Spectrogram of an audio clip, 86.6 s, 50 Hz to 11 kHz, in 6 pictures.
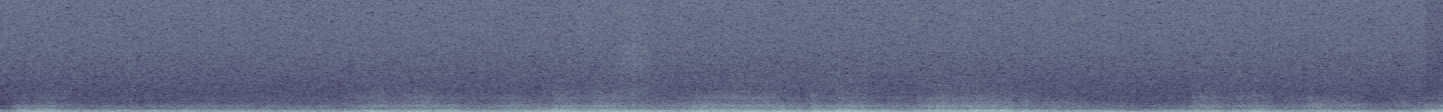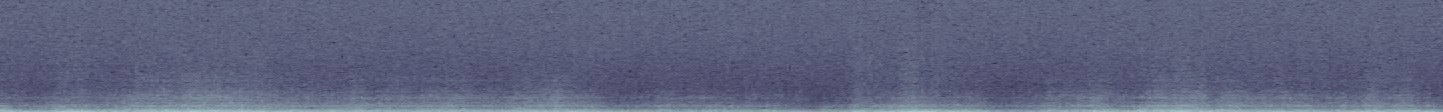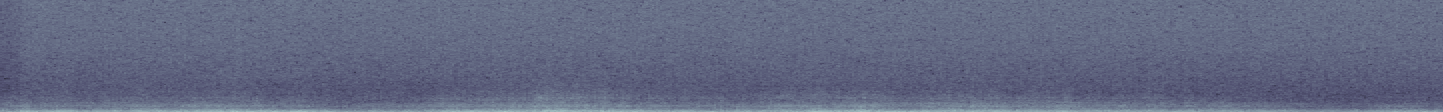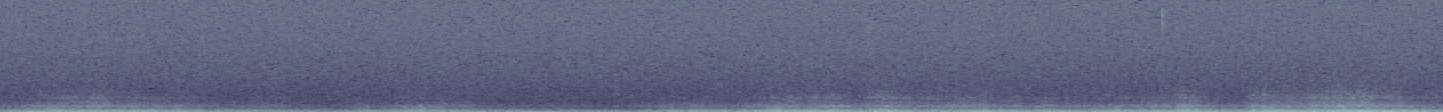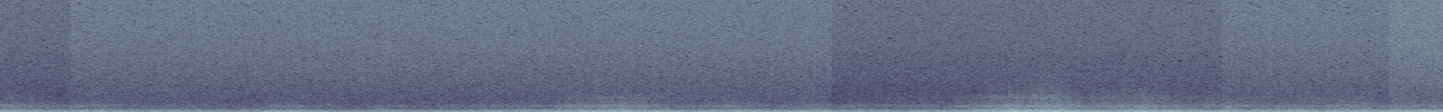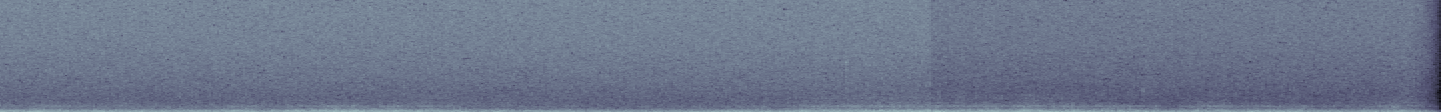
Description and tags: The Sound of Wind heard from inside a building
Recorded in my loft on a Zoom H4n - plus a shotgun microphone.
Wind, Heard-from-inside, Outside-building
